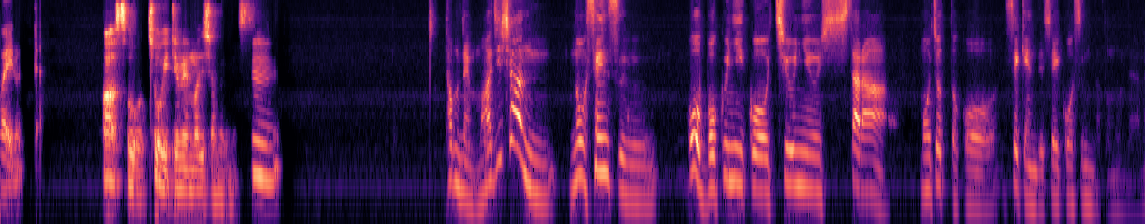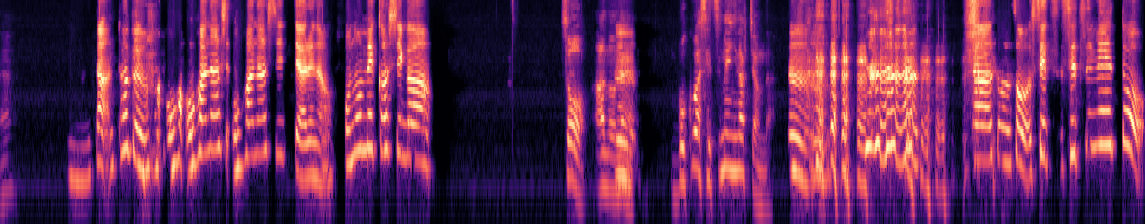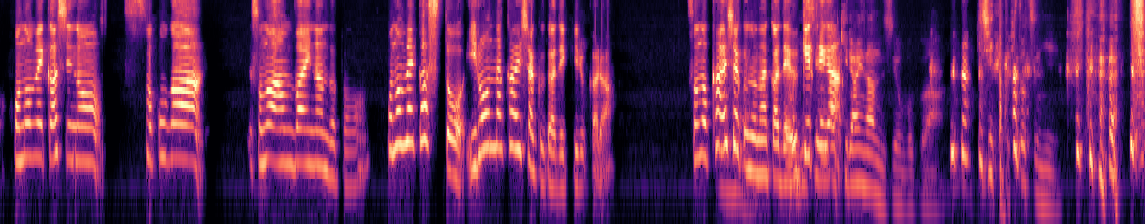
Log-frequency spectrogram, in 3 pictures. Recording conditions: video call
